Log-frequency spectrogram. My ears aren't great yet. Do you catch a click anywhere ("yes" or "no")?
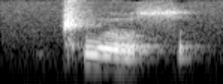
yes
